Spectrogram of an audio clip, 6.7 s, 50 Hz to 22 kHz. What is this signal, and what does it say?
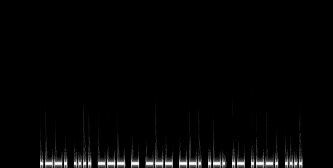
Morse code, heard as a keyed tone, about 25 wpm, 700 Hz. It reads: PHOTOGRAPH
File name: 10 Letter Words - First 3 Letters Given - 25wpm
